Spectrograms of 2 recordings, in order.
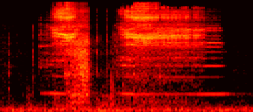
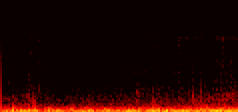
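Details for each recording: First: Front wheel of a car with front-end noise, turned by hand: two bursts of thin, high metallic scraping. The pads are worn low, and the wear indicator is suspected; a wheel bearing is still possible, so the pads are being replaced first. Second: Car with front-end noise when turning right, after front brake pads were replaced on both sides, test drive while turning. Only a low, even road rumble with no squeak or squeal; the noise is gone.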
